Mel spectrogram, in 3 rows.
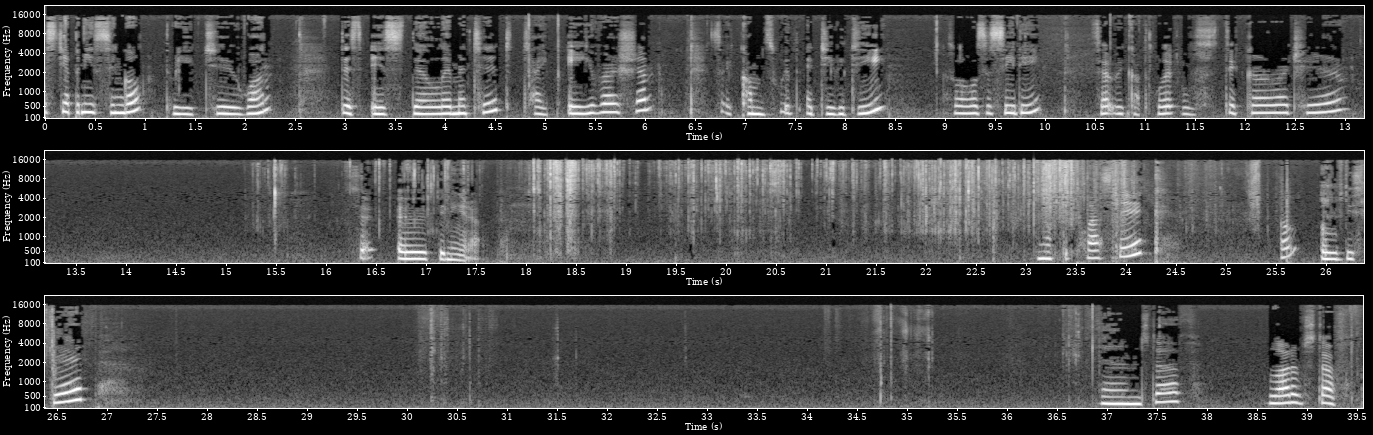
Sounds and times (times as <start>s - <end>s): Speech: 0.0s - 2.3s, 3.0s - 6.1s, 6.7s - 8.4s, 9.0s - 13.1s, 16.2s - 17.6s, 23.1s - 24.4s, 25.6s - 26.9s, 36.9s - 38.0s, 38.6s - 39.5s
Inside, small room: 0.0s - 39.5s
Crumpling, crinkling: 15.2s - 26.6s, 30.1s - 30.8s, 34.6s - 35.3s, 36.5s - 37.0s.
